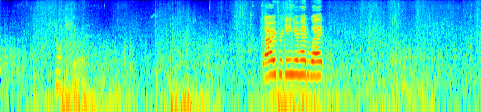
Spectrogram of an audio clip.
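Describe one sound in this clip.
Water gushes and sloshes inside a ship's hold.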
